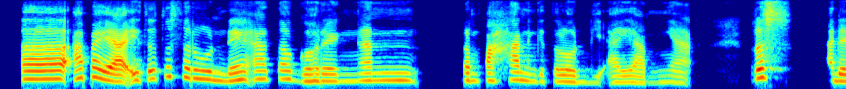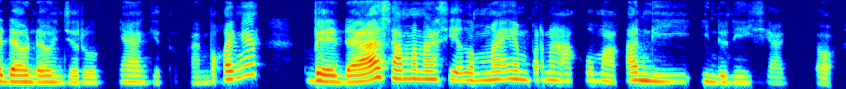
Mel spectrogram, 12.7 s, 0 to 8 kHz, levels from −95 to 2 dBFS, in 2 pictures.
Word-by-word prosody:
eee, 235 +1 +7
apa 270 +4 +2
ya 200 -6 +8
itu 235 +4 +1
tuh 305 - -6
serundeng 230 -8 +1
atau 240 0 -3
gorengan, 190 +3 -3 0.4
rempahan 205 +1 -1
gitu 180 0 -8
loh 170 - +1
di 150 -1 -16
ayamnya, 155 -1 -7 0.4
terus 270 +1 +3 0.2
ada 195 -2 +2
daun-daun 165 -2 +1
jeruknya 160 +1 -10
gitu 150 -1 -23 0.2
kan 150 +1 -19
pokoknya, 280 - -1 0.3
beda 175 - +5
sama 250 -2 +1
nasi 235 -2 -2
lemak 210 +3 -2
yang 235 -2 -2
pernah 210 -1 -8
aku 205 +1 -15
makan 200 +3 -3
di 175 0 -8
Indonesia 155 -3 -11
gitu - - -17
195 Hz, 145 wpm, -22 LUFS, 165-230 Hz, 0.4 s, ya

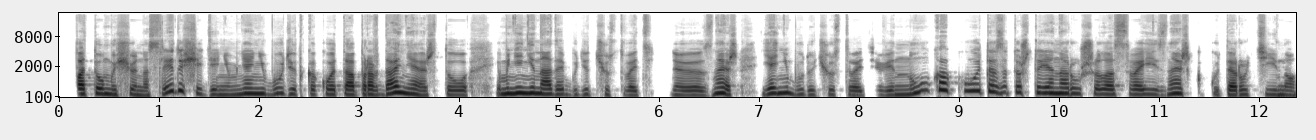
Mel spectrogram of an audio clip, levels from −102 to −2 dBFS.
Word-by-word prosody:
потом 205 0 +5
ещё 185 +1 -2
на 160 -2 -5
следующий 235 - -1
день 175 0 -5
у - - -7
меня 200 +5 +1
не 210 0 +3
будет 195 0 -6
какое-то 185 0 0
оправдание, 185 +2 +4
что 165 +1 -4 0.3
и 195 - -8
мне 215 +3 +5
не 230 0 +6
надо 195 -3 +3
будет 175 +1 -12
чувствовать 160 -3 -9 0.2
Э, 160 -1 -2
знаешь, 185 +1 +1 0.2
я 210 +3 +2
не 230 +1 +3
буду 185 -5 -7
чувствовать 160 -2 -8
вину 175 - -3
какую-то 320 -3 +2
за 250 0 -5
то, 255 - -2
что 245 - -4
я 235 0 +4
нарушила 210 -4 +1
свои, 185 0 -3
знаешь, 210 +6 0
какую-то 170 -2 0
рутину. 175 -2 -6
190 Hz, 170 wpm, -23 LUFS, 175-220 Hz, 0.3 s, не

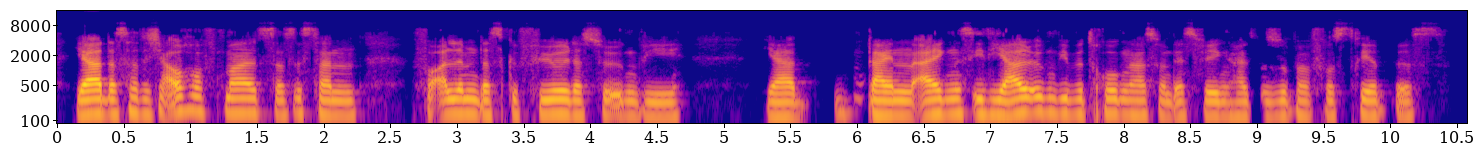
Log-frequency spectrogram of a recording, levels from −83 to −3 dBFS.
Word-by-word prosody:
Ja, 130 +1 +10
das 130 +2 -1
hatte 140 -2 -2
ich 130 - -4
auch 155 - +3
oftmals. 140 -2 0
Das 125 +1 -5
ist 135 0 -7
dann 125 -1 -1 0.4
vor - - -5
allem 135 +1 +3
das 125 0 -2
Gefühl, 130 +1 +1
dass 125 -1 -2
du - - -6
irgendwie, 115 0 -3 0.5
ja, 120 -1 +1 0.2
dein 130 -2 +2
eigenes 135 +2 +2
Ideal 130 +1 +4
irgendwie 140 -1 0
betrogen 135 0 -2
hast 125 0 -3
und 120 -2 -3
deswegen 120 0 -2
halt 120 -1 -4
so - - -21
super 125 +1 -4
frustriert 125 +1 -5
bist. - - -9
130 Hz, 170 wpm, -20 LUFS, 125-135 Hz, 0.5 s, Ja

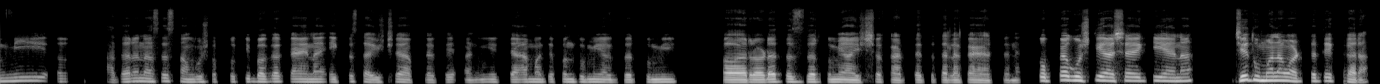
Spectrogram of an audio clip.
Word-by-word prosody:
मी 170 +3 -3
अ, - - -9 0.5
साधारण 130 +7 -4
असंच 135 +3 -3
सांगू 120 -3 -4
शकतो 120 +1 -11
की 130 - -5
बघा 130 0 0
काय 125 - -1
आहे 125 -1 +1
ना, 120 0 0
एकच 125 +3 -7
आयुष्य 105 +2 -4
आहे 115 - 0
आपल्याकडे 105 +2 -9
आणि 110 +2 -6
त्यामध्ये 115 +1 -3
पण 120 -1 -1
तुम्ही 120 -1 -2
अ, 110 - -1
जर 110 - -1
तुम्ही 115 +1 -2 0.8
रडतच 115 +2 +2
जर, 120 - +4
तुम्ही 115 -1 -1
आयुष्य 105 +1 +1
काढताय 100 +1 -4
तर 105 - -15
त्याला 105 0 -1
काही 105 - +1
अर्थ 95 +1 -6
नाही. 95 0 -6 0.2
सोप्या 195 +5 +3
गोष्टी 185 +1 +4
अशा 175 0 +6
आहेत 170 -1 +4
की 175 -1 +3
आहे 160 -1 +4
ना, 160 +1 +2 0.5
जे 195 +3 +9
तुम्हाला 185 -2 +7
वाटतं 155 -2 +2
ते 160 - +2
करा. 105 -4 +1
120 Hz, 190 wpm, -23 LUFS, 110-150 Hz, 0.8 s, जे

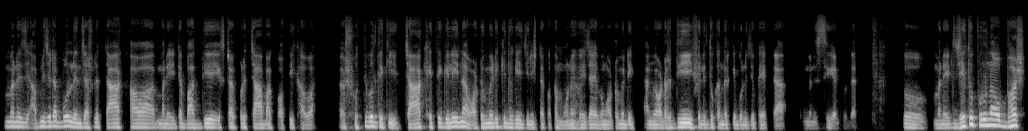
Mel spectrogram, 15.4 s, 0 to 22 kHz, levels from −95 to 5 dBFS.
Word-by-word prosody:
মানে 140 0 +2
যে 125 - -5
আপনি 125 +7 0
যেটা 145 0 +2
বললেন 140 -5 +4
যে, - - -3
আসলে 130 +3 -5
চা 120 +1 0 0.2
খাওয়া 120 0 -1 0.2
মানে 110 0 -2
এটা 120 +3 -5
বাদ 110 0 -1
দিয়ে 120 0 +4
এক্সট্রা 110 +1 -5
করে 115 -1 -4
চা 105 - -1
বা, 105 - -3
কফি 115 - -7
খাওয়া। 95 0 -9 0.4
আ - - -9
সত্যি 115 +5 -6
বলতে 135 -2 +4
কী? 125 - +2 0.2
চা 105 0 +1 0.2
খেতে 125 +1 -4
গেলেই 135 +3 +5
না - - +3
অটোমেটিক 120 +3 +1
কিন্তুক 115 -2 0
এই 105 - 0
জিনিসটার 100 +2 -4
কথা 105 +1 -10
মনে 105 +2 -1
হয়ে 100 -1 -3
যায় 105 -1 0
এবং 100 +1 -3
অটোমেটিক 105 +2 -4 0.2
আমি 100 0 -2
অর্ডার 105 +1 -2
দিয়েই 125 -1 +8
ফেলি। 100 -2 -4
দোকানদারকে 105 -1 -4
বলি 95 -1 -4
যে 95 - -4
ভাই 95 - -6
একটা - - -10 0.4
মানে 90 -1 -15
সিগারেটও - - -12
দেন। - - -15 0.7
তো 115 - -1 0.4
মানে 105 0 -2 0.2
যেহেতু 145 - +7
পুরোনো 180 0 +7
অভ্যাস, 155 +2 +4
115 Hz, 210 wpm, -22 LUFS, 105-125 Hz, 0.7 s, দিয়েই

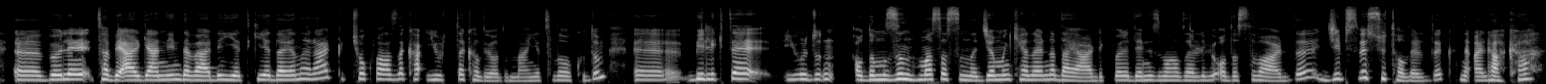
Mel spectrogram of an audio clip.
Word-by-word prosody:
Eee, 205 -1 +3
böyle, 235 +1 +6
tabii 225 -4 +3
ergenliğin 205 +2 +5
de 210 -2 +3
verdiği 205 +1 +3
yetkiye 210 +1 0
dayanarak 245 +8 +2 0.2
çok 255 -1 -2
fazla 240 0 +1
ka 240 0 -1
Yurtta 215 +2 -4
kalıyordum 170 -5 -6
ben, 165 0 -8
yatılı 175 +3 -8
okudum. 190 - -4 0.3
Eee, 210 -1 -3
birlikte 250 - +2 0.2
yurdun 235 +1 -2 0.2
odamızın 215 +2 +3
masasını 220 -4 +1
camın 210 +3 +2
kenarına 215 -1 -1
dayardık, 175 -2 -1
böyle, 195 -1 -1
deniz 195 0 -1
manzaralı 190 -1 -3
bir - - -4
odası 195 +2 -5
vardı. 185 - -1 0.2
Cips 245 +7 -3
ve 310 - +3
süt 260 -6 -3
alırdık. 180 +6 -5
Ne 200 -2 -3
alaka? 195 +6 0
210 Hz, 140 wpm, -20 LUFS, 195-235 Hz, 0.3 s, böyle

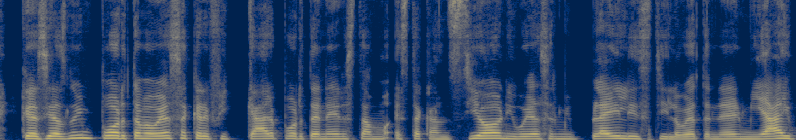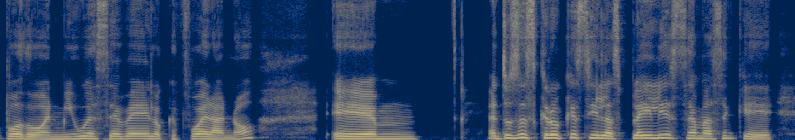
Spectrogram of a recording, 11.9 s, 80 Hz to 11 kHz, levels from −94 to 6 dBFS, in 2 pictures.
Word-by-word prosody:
que 215 - +2
decías: 200 -1 +4
"No 225 - 0
importa, 230 -2 +4
me 210 - +3
voy 210 +1 +4
a - - +3
sacrificar 200 -2 -2
por 205 -3 -4
tener 190 0 -1
esta 190 0 -5
mu 180 - -7
esta 195 +2 -6
canción 205 +6 +2
y 195 - -4
voy 190 +1 -3
a 195 - 0
hacer 190 0 -8
mi 180 -1 -7
playlist 200 +1 -1
y 185 - -4
lo 170 - -4
voy 175 - -1
a - - -7
tener 180 0 -5
en 180 -1 -4
mi 175 +1 -4
iPod 200 -2 +3
o 175 0 +1
en 170 - -5
mi 175 +2 -5
USB", 200 0 -1
lo 185 -2 -3
que 175 - -12
fuera, 185 -3 0
¿no? 220 - -5 0.5
Em, 185 -3 +1 0.5
entonces 245 +5 +1
creo 255 -1 +3
que 280 - -1
sí 255 0 -1
las 215 -3 +2
playlists 240 +2 +1
se 225 - +1
me 210 - +1
hacen 215 +2 -5
que, 170 -6 -3
200 Hz, 235 wpm, -23 LUFS, 180-215 Hz, 0.5 s, decías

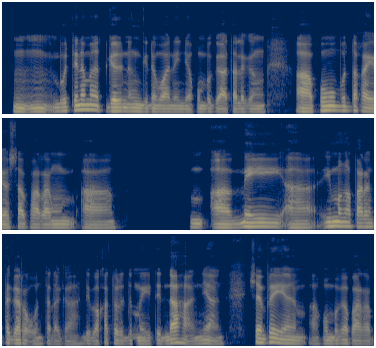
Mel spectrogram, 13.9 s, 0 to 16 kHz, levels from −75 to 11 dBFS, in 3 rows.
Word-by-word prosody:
Mm, 105 +1 -1
buti 130 +5 +3
naman 160 -2 +5
at - - -20
ganun 115 -1 +4
ang 110 - +1
ginawa 95 -1 0
ninyo, 95 -2 -4
kumbaga 95 0 -1
talagang, 95 -1 -3 0.4
ah, 100 -2 +6
pumupunta 135 -1 +2
kayo 105 -5 +2
sa 100 0 -1
parang, 105 0 -1
ah, 95 -1 -2 1.0
mm 115 -1 -4
ah, 105 0 +3
may, 125 +2 +3
ah, 105 0 -2
yung 140 +3 +3
mga 135 -1 0
parang 125 -1 +2
taga-roon 105 -5 -1
talaga, 85 -3 -9
di 95 +1 -9
ba, 95 - -2
katulad 100 +1 -4
ng 95 +1 -9
may 95 0 -2
tindahan 105 0 +2
yan. 100 -2 -3 0.2
Siyempre, 135 +1 +3
iyan, 105 -3 -2
ah, 95 0 -11
kumbaga, 100 +1 -3
para 90 -2 -3
105 Hz, 160 wpm, -23 LUFS, 95-115 Hz, 1.0 s, ah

